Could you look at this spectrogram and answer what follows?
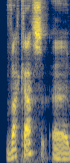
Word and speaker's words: Vakas: Uh, how do you pronounce his name? Vacass. Vakas is Va Cass.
